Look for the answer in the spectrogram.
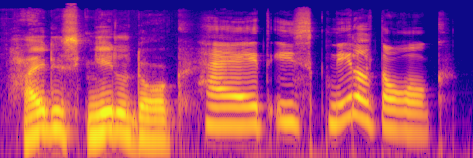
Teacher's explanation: Die harten Konsonanten wie P, T und K, die werden abgeschwächt, also weicher ausgesprochen.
